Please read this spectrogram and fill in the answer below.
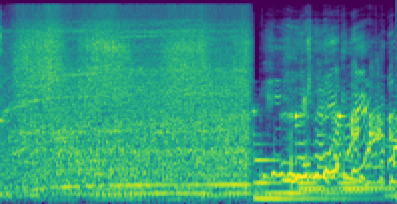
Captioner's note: whirring; all laughing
